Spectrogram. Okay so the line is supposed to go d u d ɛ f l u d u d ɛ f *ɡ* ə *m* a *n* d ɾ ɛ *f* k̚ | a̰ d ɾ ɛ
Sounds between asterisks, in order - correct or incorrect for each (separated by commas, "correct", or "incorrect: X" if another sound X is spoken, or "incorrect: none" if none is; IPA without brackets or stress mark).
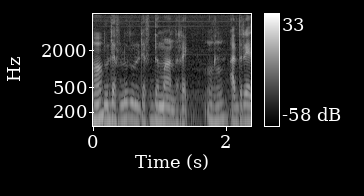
incorrect: d, correct, correct, incorrect: none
